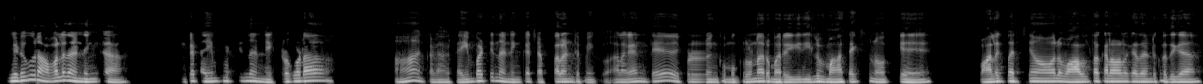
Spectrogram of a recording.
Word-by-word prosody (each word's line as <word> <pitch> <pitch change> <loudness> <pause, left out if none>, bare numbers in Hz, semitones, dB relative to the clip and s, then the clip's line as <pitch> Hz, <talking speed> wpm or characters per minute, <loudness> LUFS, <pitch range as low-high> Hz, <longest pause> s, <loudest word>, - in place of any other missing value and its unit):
ఏడుగురు 195 +6 +3
అవ్వలేదండి 160 -2 +3
ఇంకా. 130 -2 -1 0.7
ఇంకా 125 +6 -3
టైమ్ 140 +1 0
పట్టిందండి 150 -4 -1
ఇక్కడ 125 - -5
కూడా 160 +3 +4 0.9
ఆ! - - +1 0.2
ఇక్కడా 110 -4 -5
టైమ్ 110 +3 0
పట్టిందండి. 155 -6 0
ఇంకా 130 - -5
చెప్పాలంటే 125 +2 -1
మీకు 105 -2 -9
అలాగంటే 125 +5 -2 0.2
ఇప్పుడు 120 -2 -5 0.2
ఇంకో 110 +3 -4
ముగ్గురు 110 +2 -2
ఉన్నారు. 135 +1 +3
మరి 115 0 +3 0.2
వీళ్ళు 120 +3 +1
మా 115 - +3
సెక్షను 120 +1 -3
ఓకే, 115 -1 -2 0.7
వాళ్ళకి 125 +4 +3
పరిచయం 140 +1 +1
అవ్వాలి. 140 0 +3
వాళ్ళతో 125 +3 +4
కలవాలి 130 0 +4
కదండీ 125 -1 +2
కొద్దిగా. 120 0 +2
130 Hz, 160 wpm, -23 LUFS, 115-140 Hz, 0.9 s, కూడా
